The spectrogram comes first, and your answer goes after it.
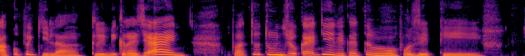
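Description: Against a quiet background, a woman speaks at a fairly slow pace with very wide pitch swings, in a dry, close sound with no echo. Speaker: podcast participant. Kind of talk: casual chat.

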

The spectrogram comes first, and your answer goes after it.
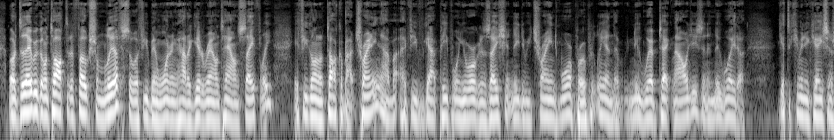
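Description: A man talks at a very fast pace in a medium-pitched voice with vocal fry. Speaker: radio host. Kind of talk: casual interview chat. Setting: studio. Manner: friendly, chatty.

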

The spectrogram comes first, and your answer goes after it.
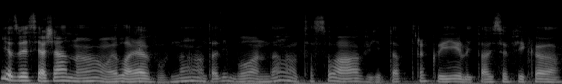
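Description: Speaking at a moderate pace with ordinary pitch variation, the voice comes through with audible room echo. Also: man. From Bahia and Recife, Brazil. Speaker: podcast host, anesthesiology resident. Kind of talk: casual chat.

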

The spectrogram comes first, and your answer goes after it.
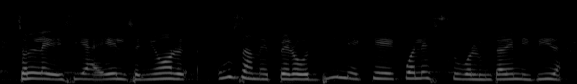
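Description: Over noticeable background noise, a woman with a high pitch talks at a fairly slow pace. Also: fairly even intonation. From Guatemala, Nahualá (Sololá). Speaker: church minister and singer. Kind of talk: testimony. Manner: hesitant.

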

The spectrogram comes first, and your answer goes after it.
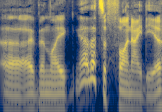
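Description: A man with a plain, everyday voice, lively intonation and an American accent, at a moderate pace over a quiet background. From US South. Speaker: filmmaker. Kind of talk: casual chat.

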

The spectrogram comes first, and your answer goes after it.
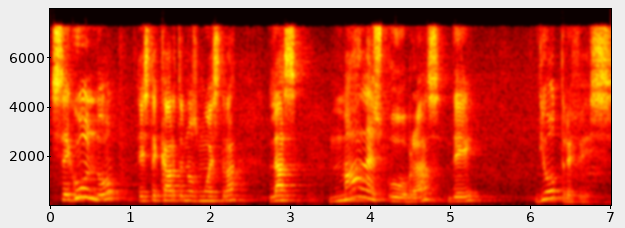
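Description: American-accented male speech, heard with audible room echo. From US South, Mississippi. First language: English (speaking Spanish). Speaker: pastor. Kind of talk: sermon. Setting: church.

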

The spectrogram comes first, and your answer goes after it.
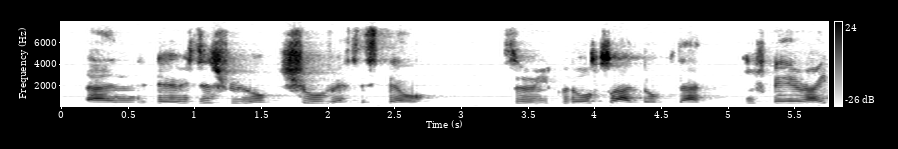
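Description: Against noticeable background noise, a woman speaks in a fairly low, flat monotone. Her loudness swings a lot. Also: moderate pace. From Nigeria. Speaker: novelist and business owner. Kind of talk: interview.

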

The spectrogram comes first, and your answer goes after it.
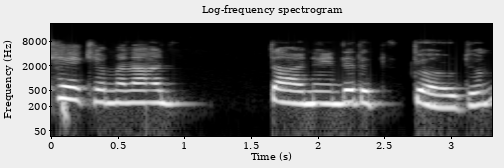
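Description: A woman with a high-pitched voice talks at a very slow pace. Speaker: podcast co-host who stutters. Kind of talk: casual chat. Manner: frequent sound repetitions.

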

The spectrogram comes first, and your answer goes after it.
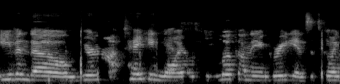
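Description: An unremarkable speaking voice, its pitch varying in an ordinary way. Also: woman. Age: 50s. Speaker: wellness product user. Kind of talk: casual chat. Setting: video call.

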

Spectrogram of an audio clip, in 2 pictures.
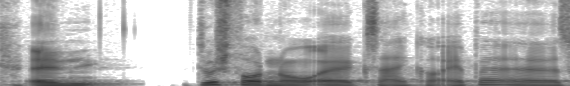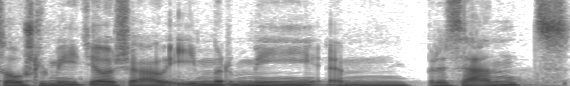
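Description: With lively intonation and a medium pitch, a man speaks at a moderate pace in an ordinary speaking voice. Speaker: podcast host. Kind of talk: interview conversation.

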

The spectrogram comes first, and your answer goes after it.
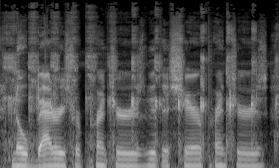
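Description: Noticeable background noise surrounds a man's voice. He speaks at a very fast pace and a medium pitch. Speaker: podcast co-host. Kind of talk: casual chat. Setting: outdoors.

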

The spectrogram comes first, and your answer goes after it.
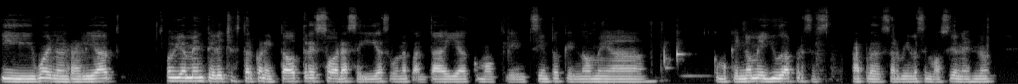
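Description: A man's medium-pitched, monotone, flat delivery with music in the background. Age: 20s. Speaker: university student. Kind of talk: casual interview.

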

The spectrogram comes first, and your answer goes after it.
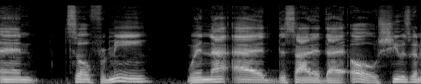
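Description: A man with a New York accent speaks at fairly low pitch with ordinary pitch variation in a very clean recording over a silent background. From New York, the Bronx. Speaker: podcast co-host. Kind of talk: casual chat.

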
